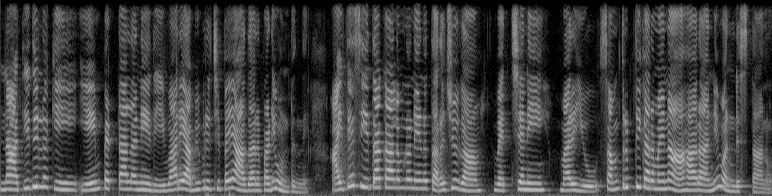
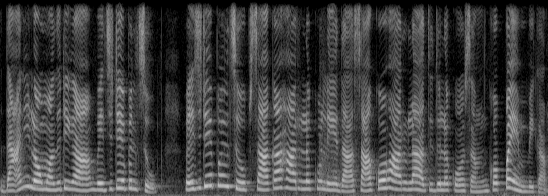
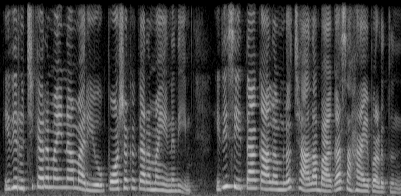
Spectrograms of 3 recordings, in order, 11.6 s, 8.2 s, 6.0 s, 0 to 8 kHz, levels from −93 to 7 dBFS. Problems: background sounds at intervals, background conversations at intervals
